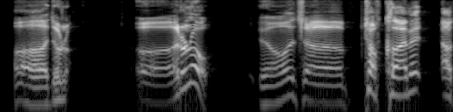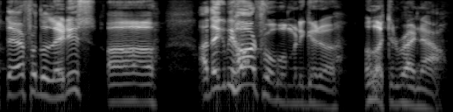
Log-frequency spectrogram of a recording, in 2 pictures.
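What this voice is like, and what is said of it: Bad Bernie Sanders impression. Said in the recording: “That's the worst impression of all time.”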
